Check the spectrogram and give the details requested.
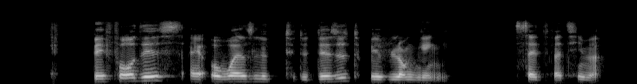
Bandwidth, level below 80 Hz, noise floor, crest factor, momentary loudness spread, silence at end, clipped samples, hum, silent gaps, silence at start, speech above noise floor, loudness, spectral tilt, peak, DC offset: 8 kHz; -76 dBFS; -56 dBFS; 18 dB; 13 LU; 0.4 s; under 0.1%; none; 4.70-4.79 s, 5.00-5.04 s; 0.95 s; 32 dB; -24 LUFS; -2.5 dB/octave; -6 dBFS; under 0.1%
